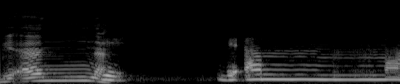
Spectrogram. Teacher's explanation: তাসদীদ আলা নুনকে গুণনা করে পড়তে হবে। দুইবার পড়তে হবে।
